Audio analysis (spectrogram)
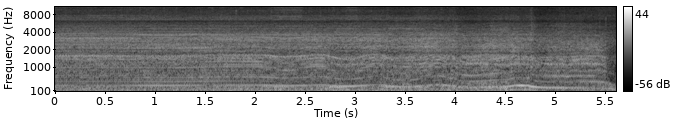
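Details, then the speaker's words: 2003-2004 Suzuki GSX-R 1000cc while riding (snow/water bike): engine howl with a rough metallic grind over it, wavering with speed, increasing and slowing the bike; source unknown, owners guess drivetrain/power line. "And listen to the metal noise what you're gonna hear. We don't have exact knowledge where that noise is coming from, but our guess is that it's something to do with the power line. But anyway, that noise is increasing and it's slowing the bike down."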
